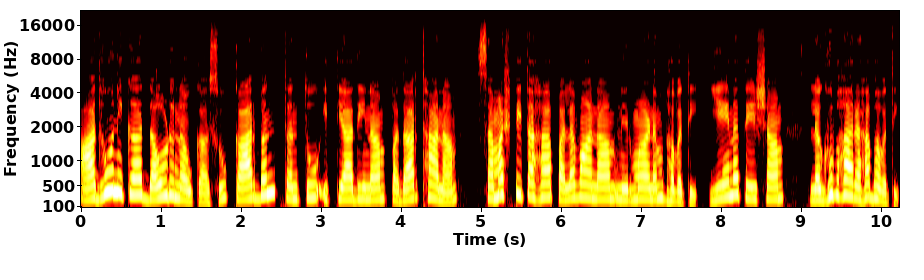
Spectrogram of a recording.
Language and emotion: Sanskrit, neutral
